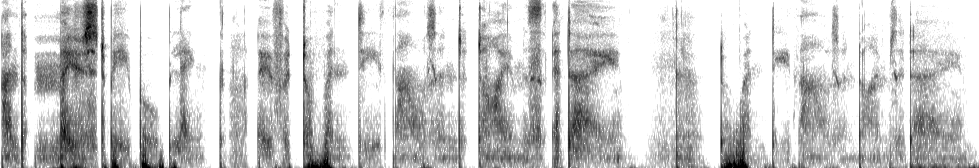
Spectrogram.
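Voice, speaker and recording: Someone whispers at a very slow pace. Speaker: ASMR creator. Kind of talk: ASMR whispered facts. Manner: whispered.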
